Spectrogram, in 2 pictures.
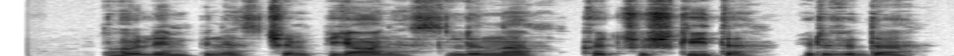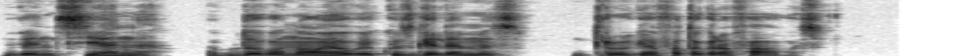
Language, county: Lithuanian, Vilnius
